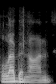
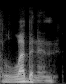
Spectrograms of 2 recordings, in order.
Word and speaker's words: Lebanon: It's not Lebanon, it's Lebanon.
